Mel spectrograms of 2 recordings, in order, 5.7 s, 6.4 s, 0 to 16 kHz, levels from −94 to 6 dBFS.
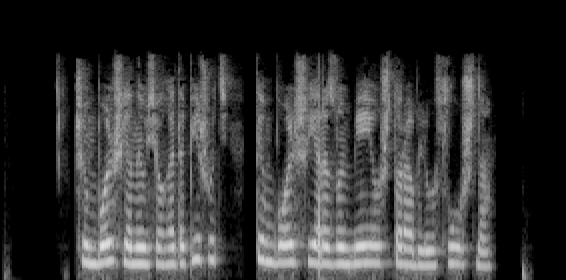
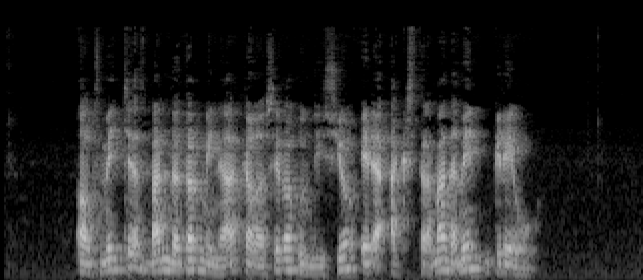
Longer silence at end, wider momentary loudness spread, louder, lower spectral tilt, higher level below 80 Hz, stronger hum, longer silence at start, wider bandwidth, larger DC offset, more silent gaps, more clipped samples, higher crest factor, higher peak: second, 0.4 s vs 1.1 s; first, 12 LU vs 8 LU; first, -17 LUFS vs -24 LUFS; second, -5 dB/octave vs -6.5 dB/octave; first, -56 dBFS vs -62 dBFS; neither; about the same, 0.75 s vs 0.75 s; second, 7.8 kHz vs 11 kHz; neither; first, 2.47-2.55 s, 5.02-5.21 s vs none; neither; second, 16 dB vs 22 dB; about the same, -2 dBFS vs -4 dBFS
